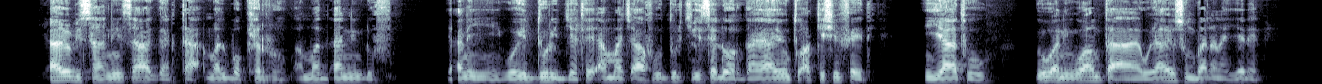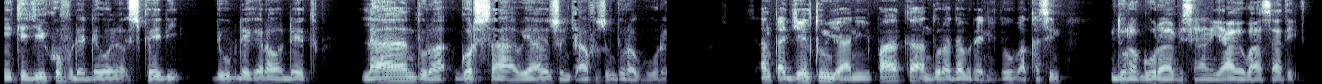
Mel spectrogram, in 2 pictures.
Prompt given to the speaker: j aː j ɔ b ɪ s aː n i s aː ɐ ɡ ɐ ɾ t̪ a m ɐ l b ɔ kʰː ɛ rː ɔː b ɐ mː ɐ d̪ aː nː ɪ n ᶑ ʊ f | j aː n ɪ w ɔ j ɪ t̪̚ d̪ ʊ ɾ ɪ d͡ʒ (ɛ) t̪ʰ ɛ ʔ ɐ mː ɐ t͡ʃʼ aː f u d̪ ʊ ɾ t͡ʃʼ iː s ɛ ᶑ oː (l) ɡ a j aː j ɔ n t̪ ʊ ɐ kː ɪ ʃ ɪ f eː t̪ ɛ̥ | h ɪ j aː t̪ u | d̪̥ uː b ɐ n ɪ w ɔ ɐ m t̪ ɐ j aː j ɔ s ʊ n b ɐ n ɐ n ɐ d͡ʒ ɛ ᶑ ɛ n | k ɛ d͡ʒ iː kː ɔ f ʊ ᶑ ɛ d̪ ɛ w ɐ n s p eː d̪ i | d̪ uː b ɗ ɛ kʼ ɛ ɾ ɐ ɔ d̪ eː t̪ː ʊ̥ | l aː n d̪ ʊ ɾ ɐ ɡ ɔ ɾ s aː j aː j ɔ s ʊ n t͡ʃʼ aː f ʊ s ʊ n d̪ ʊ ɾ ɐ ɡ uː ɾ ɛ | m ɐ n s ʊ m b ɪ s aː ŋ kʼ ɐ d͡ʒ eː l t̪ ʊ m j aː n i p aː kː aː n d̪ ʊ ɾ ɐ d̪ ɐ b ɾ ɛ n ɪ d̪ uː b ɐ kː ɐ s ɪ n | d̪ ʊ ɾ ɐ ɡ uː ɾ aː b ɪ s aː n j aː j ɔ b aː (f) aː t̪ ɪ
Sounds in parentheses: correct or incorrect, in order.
correct, incorrect, incorrect

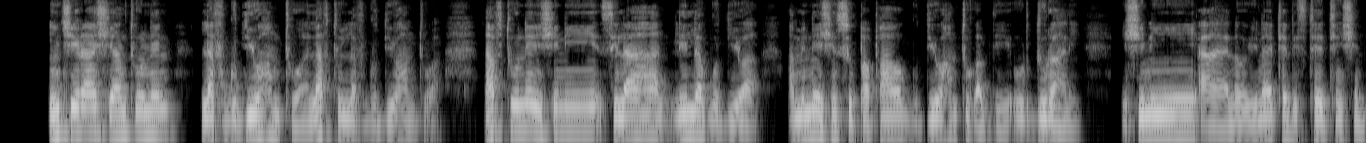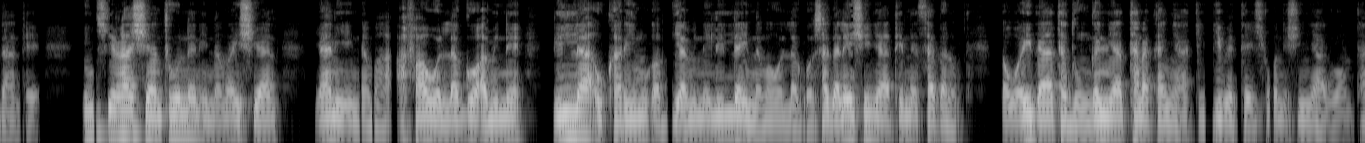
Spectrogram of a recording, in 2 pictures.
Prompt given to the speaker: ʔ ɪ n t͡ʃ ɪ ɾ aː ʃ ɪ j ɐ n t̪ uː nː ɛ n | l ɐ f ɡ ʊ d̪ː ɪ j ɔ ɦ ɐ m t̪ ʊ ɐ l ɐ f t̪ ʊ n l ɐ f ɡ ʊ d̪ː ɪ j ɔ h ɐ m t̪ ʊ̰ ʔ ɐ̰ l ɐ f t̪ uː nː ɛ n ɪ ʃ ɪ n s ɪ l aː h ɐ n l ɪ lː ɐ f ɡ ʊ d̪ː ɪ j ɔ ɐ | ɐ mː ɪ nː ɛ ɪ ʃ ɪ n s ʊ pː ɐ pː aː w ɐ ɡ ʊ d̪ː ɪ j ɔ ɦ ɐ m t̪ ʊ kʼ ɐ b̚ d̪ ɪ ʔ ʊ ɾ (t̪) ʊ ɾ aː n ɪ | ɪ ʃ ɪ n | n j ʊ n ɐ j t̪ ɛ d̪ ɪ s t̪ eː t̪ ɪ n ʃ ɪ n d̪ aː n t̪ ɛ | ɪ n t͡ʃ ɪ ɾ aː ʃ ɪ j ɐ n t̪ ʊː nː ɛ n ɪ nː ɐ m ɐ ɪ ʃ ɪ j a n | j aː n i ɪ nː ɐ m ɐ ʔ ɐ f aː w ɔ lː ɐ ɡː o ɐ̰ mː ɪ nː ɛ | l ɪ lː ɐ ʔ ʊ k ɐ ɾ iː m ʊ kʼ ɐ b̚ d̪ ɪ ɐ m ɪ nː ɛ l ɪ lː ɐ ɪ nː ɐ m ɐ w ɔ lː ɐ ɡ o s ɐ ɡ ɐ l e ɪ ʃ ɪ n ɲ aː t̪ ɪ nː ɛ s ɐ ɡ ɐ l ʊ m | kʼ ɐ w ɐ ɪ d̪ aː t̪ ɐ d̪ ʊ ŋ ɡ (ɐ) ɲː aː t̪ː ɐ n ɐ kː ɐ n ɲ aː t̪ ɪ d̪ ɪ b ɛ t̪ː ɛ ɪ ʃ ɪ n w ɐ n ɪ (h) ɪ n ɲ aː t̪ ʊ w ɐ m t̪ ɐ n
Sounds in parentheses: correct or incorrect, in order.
incorrect, correct, incorrect

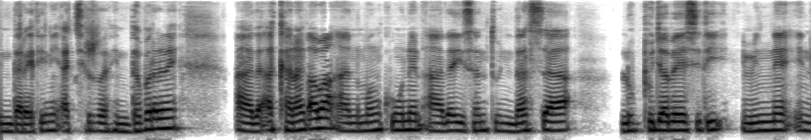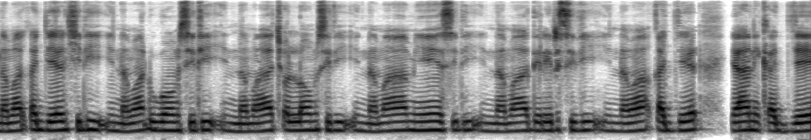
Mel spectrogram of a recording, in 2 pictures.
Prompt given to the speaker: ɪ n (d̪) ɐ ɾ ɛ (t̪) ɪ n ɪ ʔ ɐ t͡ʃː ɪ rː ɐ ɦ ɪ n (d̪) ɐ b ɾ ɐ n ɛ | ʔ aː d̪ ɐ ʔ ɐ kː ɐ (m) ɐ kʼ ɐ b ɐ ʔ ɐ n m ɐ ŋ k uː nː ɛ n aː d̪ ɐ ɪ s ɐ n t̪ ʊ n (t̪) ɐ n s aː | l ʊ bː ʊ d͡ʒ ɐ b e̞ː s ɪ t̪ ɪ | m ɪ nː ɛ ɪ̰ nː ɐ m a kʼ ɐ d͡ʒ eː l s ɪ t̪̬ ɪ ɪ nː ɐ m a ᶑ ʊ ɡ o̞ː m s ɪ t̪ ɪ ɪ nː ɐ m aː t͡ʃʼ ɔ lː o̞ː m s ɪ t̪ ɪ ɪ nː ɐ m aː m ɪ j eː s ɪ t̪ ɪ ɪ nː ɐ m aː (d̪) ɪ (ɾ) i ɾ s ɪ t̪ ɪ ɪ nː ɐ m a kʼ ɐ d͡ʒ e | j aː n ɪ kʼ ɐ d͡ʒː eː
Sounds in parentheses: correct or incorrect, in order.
correct, correct, correct, incorrect, incorrect, correct, correct

